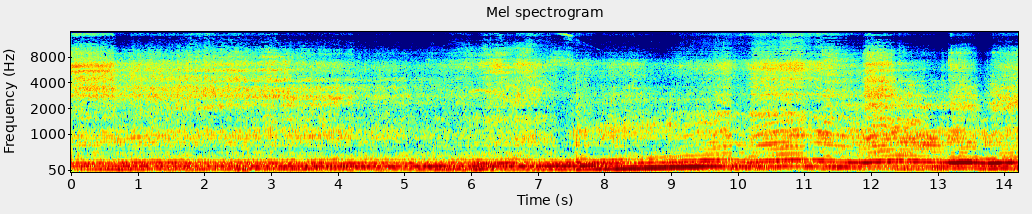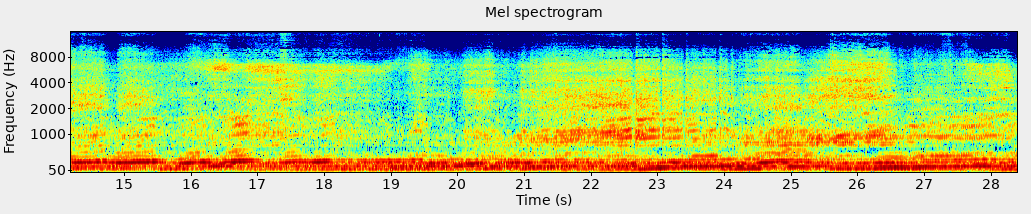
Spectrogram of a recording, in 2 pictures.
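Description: Several demolition derby cars' engines revving up and down over one another, their pitch repeatedly rising and falling, with a few sharp knocks.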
